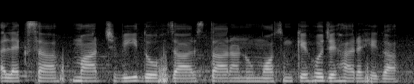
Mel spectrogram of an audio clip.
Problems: background sounds at intervals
